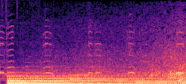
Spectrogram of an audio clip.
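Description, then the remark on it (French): A flock of common cranes migrating north calls continuously overhead at high altitude, many loud, overlapping trumpeting and honking voices blending into a steady, dense chorus with no pauses. “Par centaines, par milliers, les grues cendrées ont traversé notre ciel en remontant vers le nord.”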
